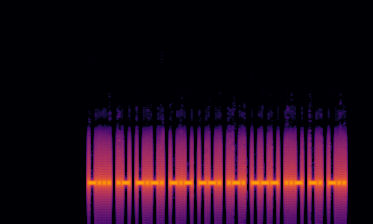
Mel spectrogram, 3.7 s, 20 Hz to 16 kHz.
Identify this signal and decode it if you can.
Morse code, heard as a keyed tone, about 50 wpm, 700 Hz. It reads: BACKGROUND
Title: Top 1001-1250 Words 50wpm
